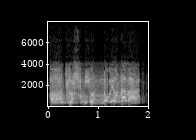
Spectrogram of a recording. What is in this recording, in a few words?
searchlite, mood low, speech; War Thunder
